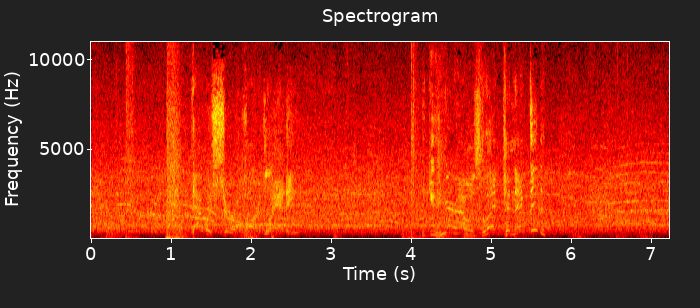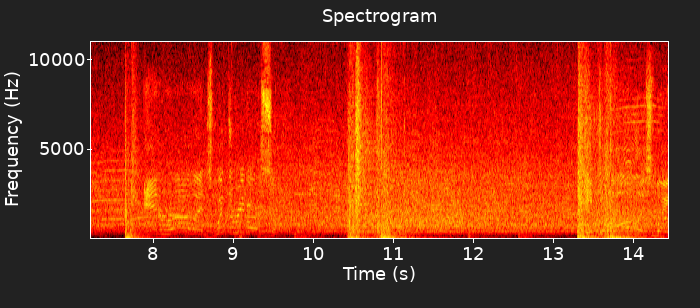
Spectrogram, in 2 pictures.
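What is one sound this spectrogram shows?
Bodies slam heavily onto a wrestling mat.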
